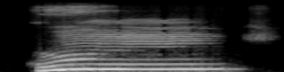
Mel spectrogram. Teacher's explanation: Ikhraju, circle your lips for dhamma. Hum, and circle your lips for ha, because there is dhamma on ha, and bring back your lips on meem because there is sakoon, there is no dhamma on meem.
